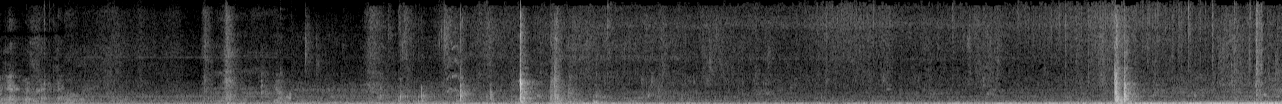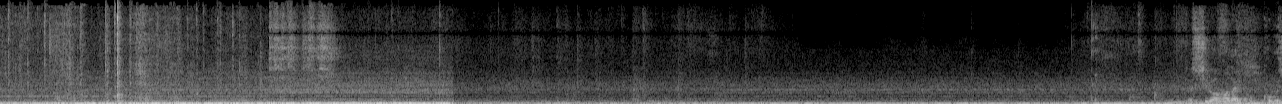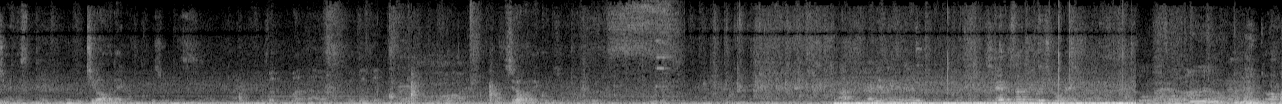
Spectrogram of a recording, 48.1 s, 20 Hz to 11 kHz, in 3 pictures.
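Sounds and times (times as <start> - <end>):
grill low rumble: 0.0 - 48.0.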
